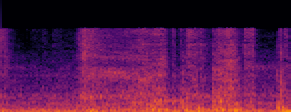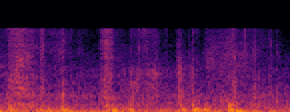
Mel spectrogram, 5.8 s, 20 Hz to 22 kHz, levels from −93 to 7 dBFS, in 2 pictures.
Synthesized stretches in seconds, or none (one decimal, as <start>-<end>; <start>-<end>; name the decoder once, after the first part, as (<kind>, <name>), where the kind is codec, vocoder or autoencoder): none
